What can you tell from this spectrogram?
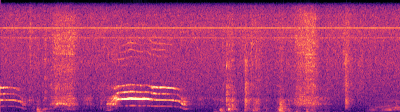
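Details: Cat meowing during an interaction between a young cat and an old adopted stray: long wavering meows rising and falling, one strong tonal wail in the middle, then shuffling noises and a low gurgling sound.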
